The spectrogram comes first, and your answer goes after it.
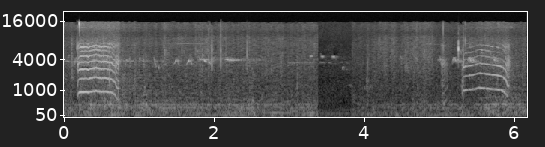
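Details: Tiny newborn kitten crying: a loud, thin, arched mew at the start and another rising then falling mew near the end, separated by quiet rustling and faint background noise.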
